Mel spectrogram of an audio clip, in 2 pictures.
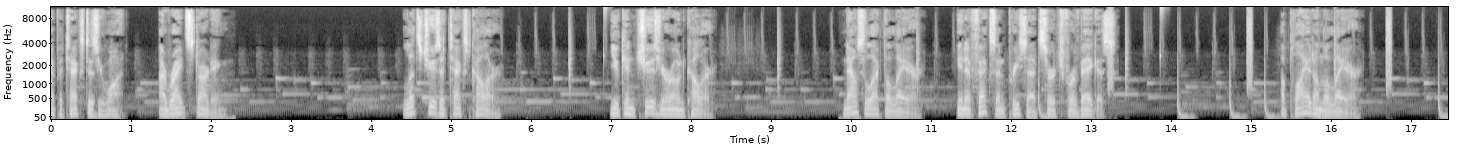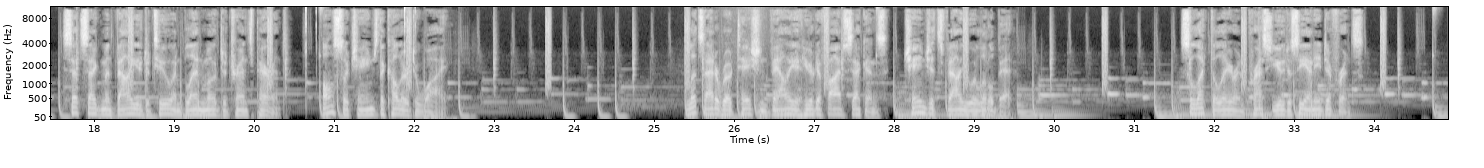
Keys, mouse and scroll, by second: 0.0-2.1 typing, 2.7-7.2 drag, 3.3 click, 5.1-5.8 click, 6.3-6.9 click, 8.2-9.1 scroll down 1, 9.1 click, 9.8-10.2 scroll up 1, 10.2 click, 13.4-14.6 typing, 14.5-16.1 drag, 17.2 click, 18.0 Return, 19.7 click, 20.7 scroll up 1, 21.0-27.0 drag, 25.9-27.0 drag, 30.4 scroll down 1, 30.5 click, 31.1 u.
